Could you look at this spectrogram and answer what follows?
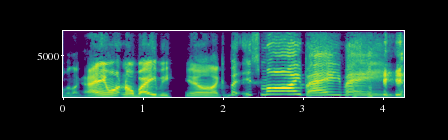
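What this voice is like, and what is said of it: Put-on Southern hick and Australian accent. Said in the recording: “That's going to be an interesting accent. It's like the Southern hick and then the Australian.”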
